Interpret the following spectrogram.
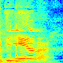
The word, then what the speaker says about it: Deanna: Oh, Dina, I'm Deanna. Hi, Dina. Hi, I get called that all the time.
